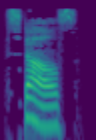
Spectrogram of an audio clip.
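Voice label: "stalls", British English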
